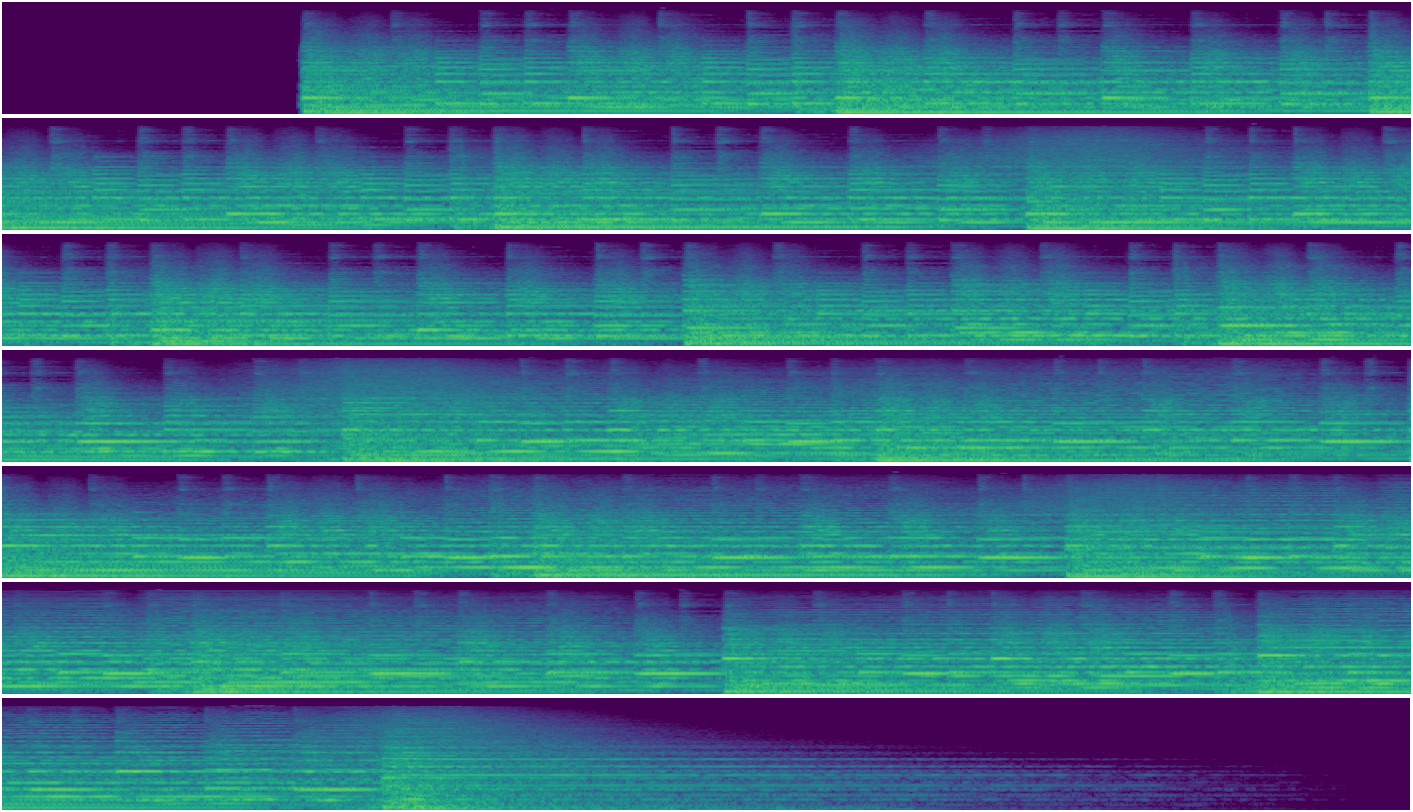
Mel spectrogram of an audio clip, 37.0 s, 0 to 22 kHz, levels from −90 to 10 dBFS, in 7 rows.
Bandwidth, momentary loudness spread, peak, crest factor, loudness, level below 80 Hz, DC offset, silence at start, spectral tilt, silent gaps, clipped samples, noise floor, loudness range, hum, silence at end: 15.5 kHz; 4 LU; -2 dBFS; 16 dB; -17 LUFS; -32 dBFS; under 0.1%; 1.15 s; -6 dB/octave; none; under 0.1%; -78 dBFS; 3 LU; none; 2.2 s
